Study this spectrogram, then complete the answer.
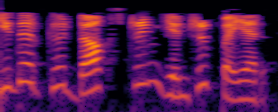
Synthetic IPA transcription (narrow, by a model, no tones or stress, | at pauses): ɪðɐrkɯɖaːksʈɾɪnɛndrɯpɛjɐɾ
